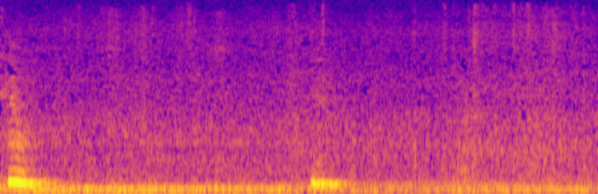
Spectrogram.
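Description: A paper diaper crinkles softly as hands handle it.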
